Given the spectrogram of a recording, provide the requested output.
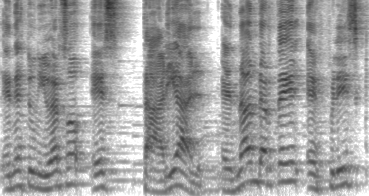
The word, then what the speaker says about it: Tarial: Frisk en este universo es Frask y Toriel en este universo es Tarial.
